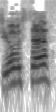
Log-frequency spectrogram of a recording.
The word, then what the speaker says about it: Yosef: Americans say Yost, don't they? Yost Schwartz. Yost. It's basically, Yost. It's Yosef. It just dropped the F.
